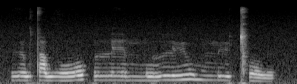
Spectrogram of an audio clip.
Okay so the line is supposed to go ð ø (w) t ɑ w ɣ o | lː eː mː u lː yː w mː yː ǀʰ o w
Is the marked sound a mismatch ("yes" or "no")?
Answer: no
